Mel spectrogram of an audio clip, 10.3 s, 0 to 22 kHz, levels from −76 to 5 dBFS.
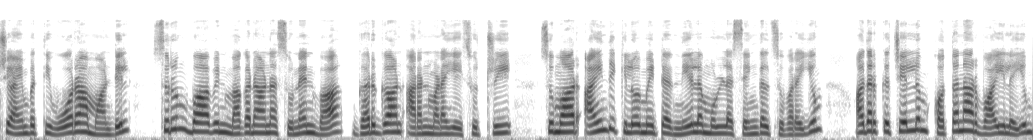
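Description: Speech runs through a likely MP2 compression stage at a starved rate, fitting roughly 80 kbps, so upper sub-bands are dropped and the rest coarsely quantised. Throughout, nothing sounds above 12.2 kHz, leaving the voice dull, with plainly audible gurgling, granular distortion.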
